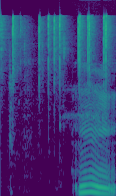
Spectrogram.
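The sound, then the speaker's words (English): A quick series of light, sharp clacks of metal fidget toy beads (Ultim beads) knocking together, ticking along unevenly for under a second before a man's voice starts speaking over the end. “So there is like a special feeling with the sound of the Ultim beads.”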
